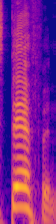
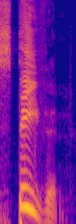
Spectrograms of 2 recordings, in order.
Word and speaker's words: Stephen: I No, it's Stefan. How the you going to tell me what my name is? No, bro. Bro, it's it's Stephen.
